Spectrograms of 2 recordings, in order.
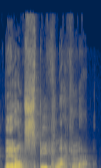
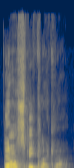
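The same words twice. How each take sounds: First: Slow with They leaned on; slow first take, weight on They; stress on they. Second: Don't hit hard at normal pace; quicker repeat, don't stressed. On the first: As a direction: drag it out, pressing on They. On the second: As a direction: punch the word don't. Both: Real, not acted.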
